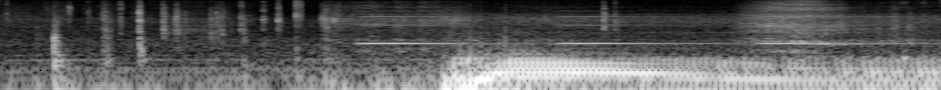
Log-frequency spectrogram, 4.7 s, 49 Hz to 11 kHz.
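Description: A 2018 Honda Civic Type R engine cranks and catches at close range, jumping into a loud, steady idle rumble that settles slightly after a brief starter whir and faint clicks.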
